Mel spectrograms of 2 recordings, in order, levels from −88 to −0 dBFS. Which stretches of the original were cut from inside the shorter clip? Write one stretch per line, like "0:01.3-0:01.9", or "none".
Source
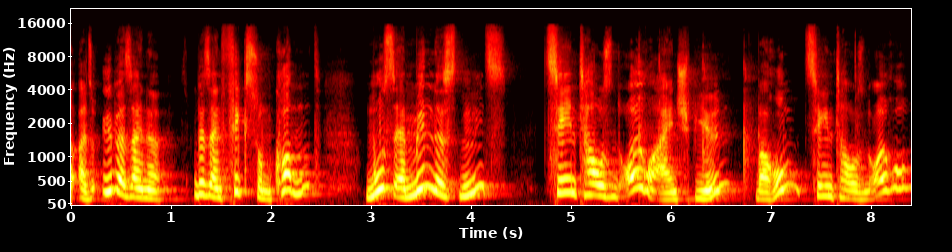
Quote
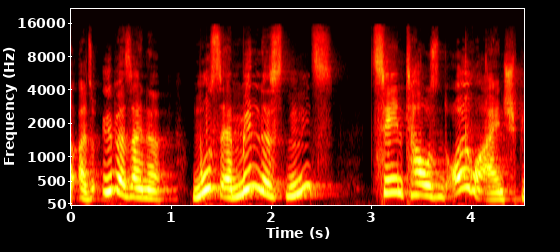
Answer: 0:01.0-0:02.8

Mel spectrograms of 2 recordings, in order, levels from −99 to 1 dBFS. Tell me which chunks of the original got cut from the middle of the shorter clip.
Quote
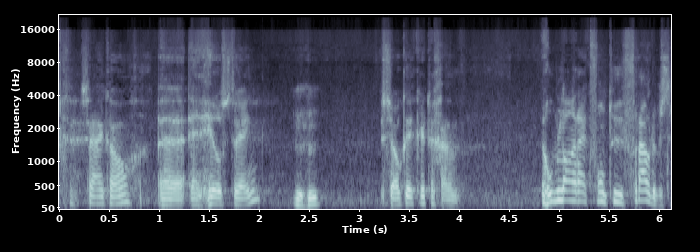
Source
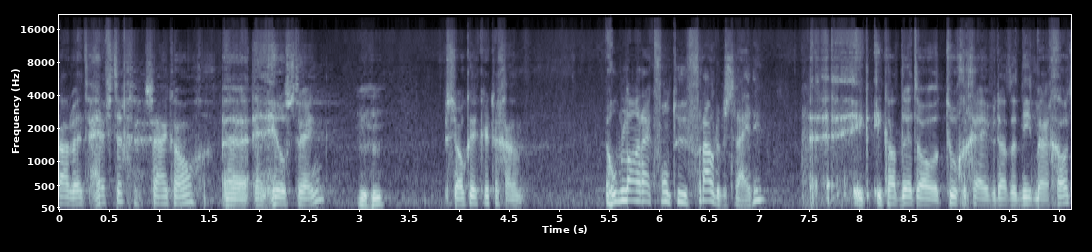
none

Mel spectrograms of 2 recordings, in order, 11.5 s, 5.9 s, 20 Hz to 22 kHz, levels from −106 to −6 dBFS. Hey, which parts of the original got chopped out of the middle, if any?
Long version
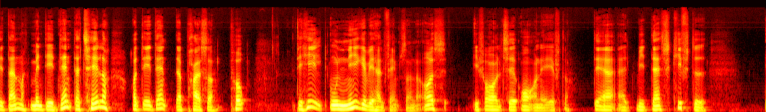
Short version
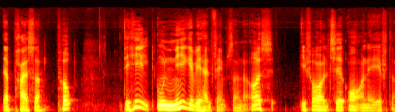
none

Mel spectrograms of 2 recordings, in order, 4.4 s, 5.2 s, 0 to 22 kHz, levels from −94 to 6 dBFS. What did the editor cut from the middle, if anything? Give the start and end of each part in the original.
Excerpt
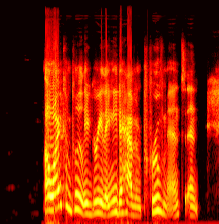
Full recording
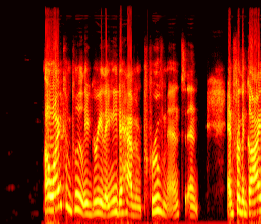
none

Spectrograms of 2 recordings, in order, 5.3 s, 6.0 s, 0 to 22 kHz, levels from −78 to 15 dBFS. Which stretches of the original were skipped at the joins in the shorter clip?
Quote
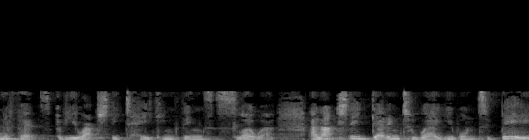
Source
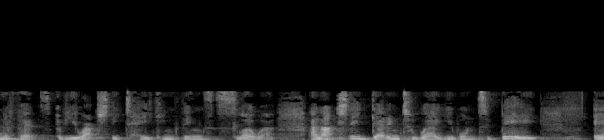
none

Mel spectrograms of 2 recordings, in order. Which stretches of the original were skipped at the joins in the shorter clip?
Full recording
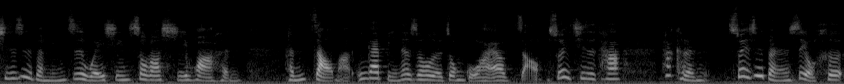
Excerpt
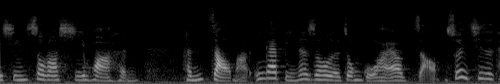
none

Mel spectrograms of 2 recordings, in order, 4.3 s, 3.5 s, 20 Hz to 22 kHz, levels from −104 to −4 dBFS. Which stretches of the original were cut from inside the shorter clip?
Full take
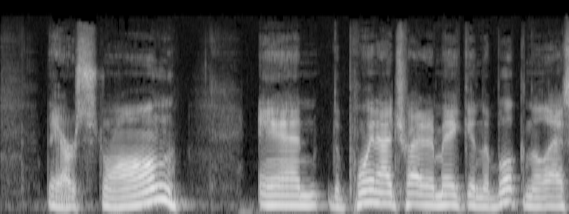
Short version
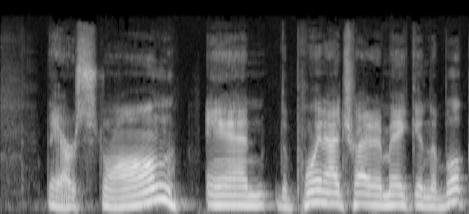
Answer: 0:01.5-0:01.9

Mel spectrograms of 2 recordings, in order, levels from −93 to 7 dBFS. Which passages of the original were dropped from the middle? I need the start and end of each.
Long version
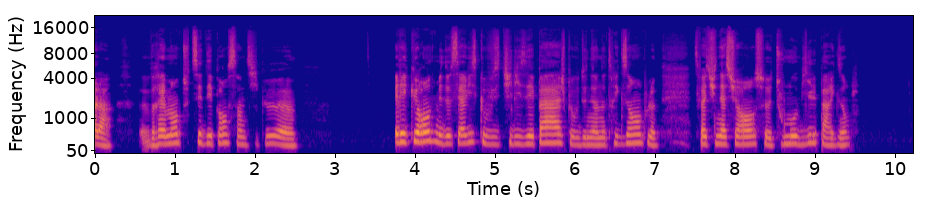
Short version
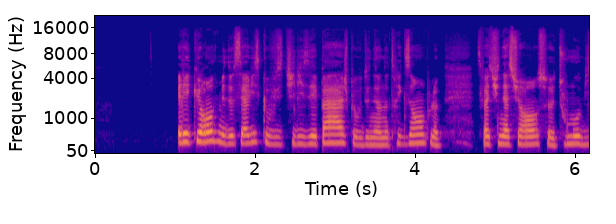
none

